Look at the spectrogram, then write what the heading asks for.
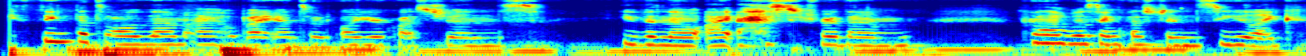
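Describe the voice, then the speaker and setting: A young woman with a hoarse, raspy voice she says she has lost, rambling casually through a pet Q&A vlog at home with lots of ums and apologies. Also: steady tone, fairly quick, very noisy. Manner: rambling, self-correcting, many "um"s, apologetic. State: hoarse, losing her voice. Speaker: pet vlogger answering questions. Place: bedroom at home. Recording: home recording with loud bass music behind. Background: loud bass guitar playing.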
